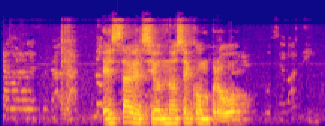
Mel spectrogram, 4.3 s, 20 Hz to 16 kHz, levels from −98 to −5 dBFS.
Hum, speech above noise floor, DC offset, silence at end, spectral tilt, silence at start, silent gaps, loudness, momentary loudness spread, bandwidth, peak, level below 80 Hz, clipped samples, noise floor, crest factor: none; 32 dB; under 0.1%; 0.45 s; -3.5 dB/octave; 0.05 s; none; -12 LUFS; 19 LU; 9.4 kHz; 0 dBFS; -54 dBFS; under 0.1%; -46 dBFS; 14 dB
